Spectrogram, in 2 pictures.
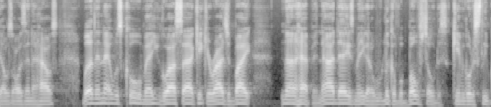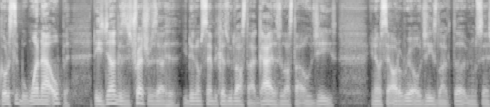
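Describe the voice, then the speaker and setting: A young man from the Chicago area, a rapper talking casually in an interview, laid-back and slangy, often saying "you know what I'm saying". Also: on the low side. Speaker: rapper guest.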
